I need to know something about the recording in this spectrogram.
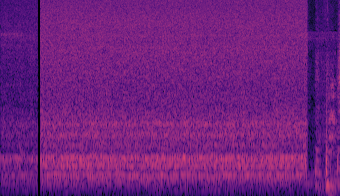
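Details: Honey bees swarming within a house produce a loud, unbroken buzzing roar that cuts in sharply, then drops away near the end as brief human sounds and handling noise intrude.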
